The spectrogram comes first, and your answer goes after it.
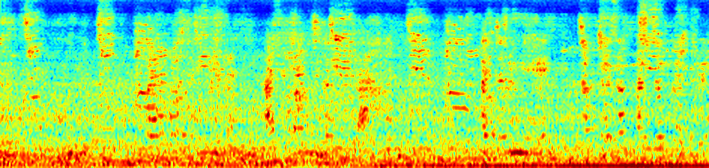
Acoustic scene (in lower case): car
